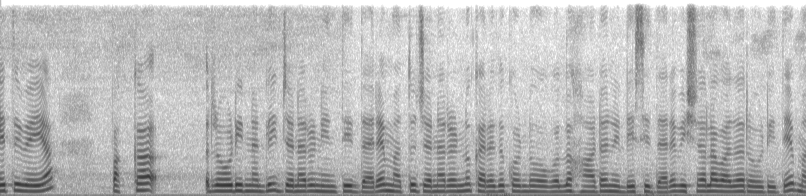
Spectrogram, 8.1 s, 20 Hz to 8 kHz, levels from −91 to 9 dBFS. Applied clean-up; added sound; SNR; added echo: none; none; none; none.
